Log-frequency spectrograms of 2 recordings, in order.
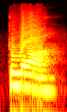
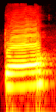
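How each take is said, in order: First: A w-glide follows the t sound. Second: A heavy, full-mouthed vowel with no glide. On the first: The speaker calls it wrong. "ऐसा पढ़ना गलत है" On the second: The speaker calls it right. "मुंह को भर के"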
